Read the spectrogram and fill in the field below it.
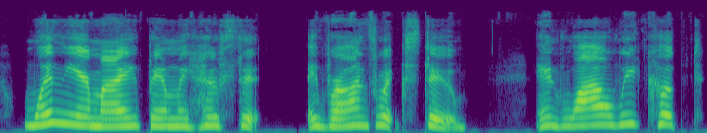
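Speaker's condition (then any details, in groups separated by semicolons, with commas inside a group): Hemiplegic cerebral palsy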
